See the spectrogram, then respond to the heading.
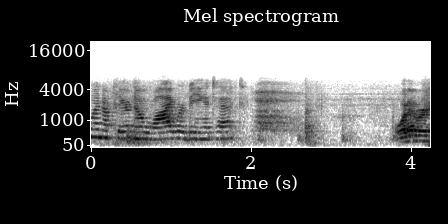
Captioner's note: sighs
